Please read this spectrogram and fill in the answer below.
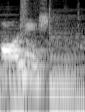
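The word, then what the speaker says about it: honest: ऑनेस्ट तो हम पढ़ते हैं लेकिन इसका हिंदी उच्चारण कैसे करते हैं ऑनेस्ट ऑनेस्ट मतलब इसका आने हिंदी में आता है तो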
